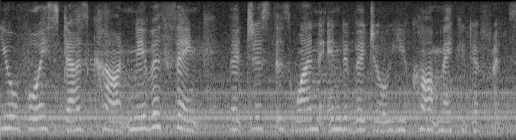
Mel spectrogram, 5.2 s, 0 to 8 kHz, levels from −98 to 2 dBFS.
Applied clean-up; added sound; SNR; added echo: none; Engine; 5 dB; none.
